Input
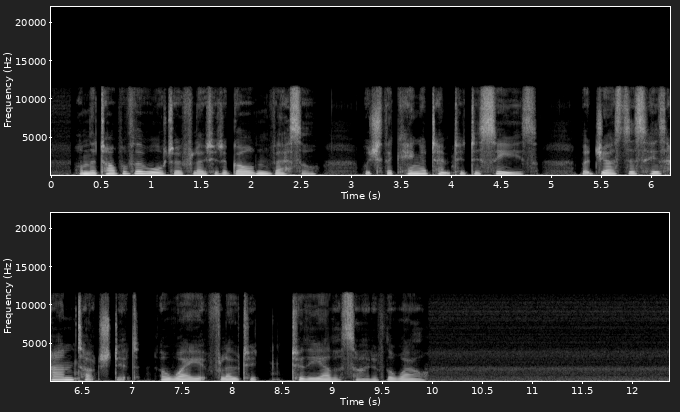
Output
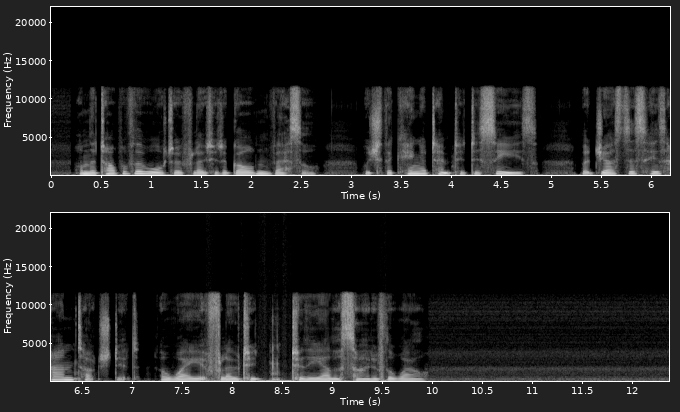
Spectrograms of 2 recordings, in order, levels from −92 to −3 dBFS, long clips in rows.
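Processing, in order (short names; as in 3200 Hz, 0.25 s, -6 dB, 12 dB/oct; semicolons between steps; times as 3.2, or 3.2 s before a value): bell 320 Hz +12 dB 0.22 oct; 7.68–9.59 fast leveller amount 70%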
